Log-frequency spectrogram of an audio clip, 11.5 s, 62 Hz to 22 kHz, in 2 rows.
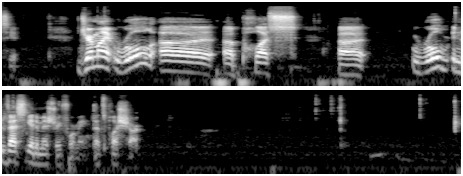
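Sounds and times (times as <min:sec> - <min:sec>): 
speech: 0:00.0 - 0:00.3, 0:00.9 - 0:07.5
faint hush: 0:00.0 - 0:11.4
computer keyboard clicks: 0:09.6 - 0:10.1, 0:10.9 - 0:11.4.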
